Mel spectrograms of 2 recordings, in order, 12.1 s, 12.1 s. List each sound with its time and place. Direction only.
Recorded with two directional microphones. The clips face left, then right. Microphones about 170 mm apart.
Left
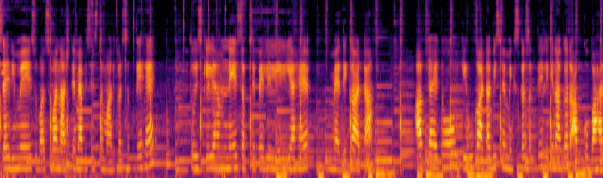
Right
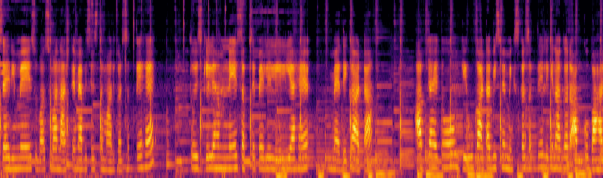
0.0 s speech: 15° right (ahead or behind)
2.1 s music: 20° right (ahead or behind)
4.1 s music: 20° right (ahead or behind)
8.3 s speech: 5° right (ahead or behind)
11.7 s music: 20° right (ahead or behind)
